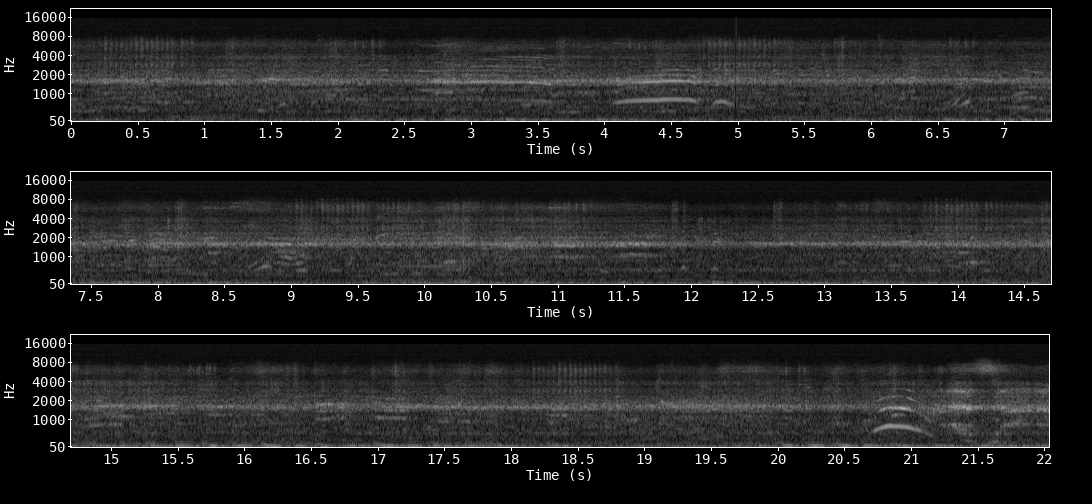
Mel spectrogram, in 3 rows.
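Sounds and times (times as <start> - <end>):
fairground music: 0.0 - 22.0
voices: 0.0 - 22.0.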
